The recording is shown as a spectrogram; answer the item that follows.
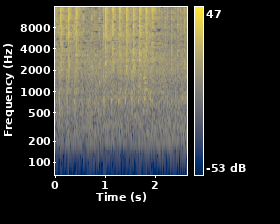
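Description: An Eicher tractor engine running at a tractor market, with a loud, steady diesel chug and a fast, regular knocking pulse throughout.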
